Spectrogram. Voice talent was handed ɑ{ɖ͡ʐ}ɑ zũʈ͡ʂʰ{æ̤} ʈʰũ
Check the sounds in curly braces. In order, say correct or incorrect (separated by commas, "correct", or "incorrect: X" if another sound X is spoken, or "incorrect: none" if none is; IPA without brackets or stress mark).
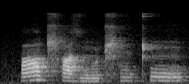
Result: incorrect: ʈ͡ʂʰ, correct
